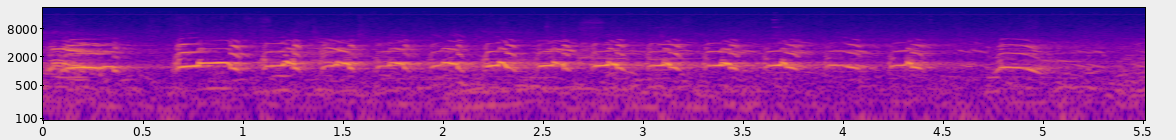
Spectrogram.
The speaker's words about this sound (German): Direkt neben uns auf der Brücke standen mehr als 20 Angler entlang der Brüstung und warteten geduldig auf den nächsten Fang, während über uns einige Möwen kreischten und ihre Runden zogen.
